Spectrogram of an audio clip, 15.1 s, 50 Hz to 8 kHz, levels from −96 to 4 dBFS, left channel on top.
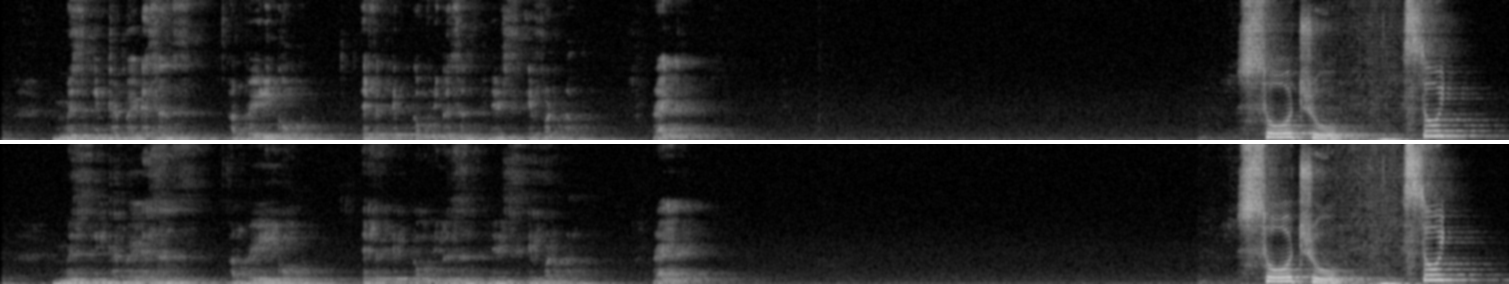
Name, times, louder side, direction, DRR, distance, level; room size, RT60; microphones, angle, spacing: voice 1, 0.3-1.9 2.3-3.2 3.6-5.8 6.5-6.8, equal, 80° left, 4 dB, 6.9 m, -37 dB
voice 2, 12.4-14.4, right 2 dB, 20° right, 10 dB, 1.0 m, -22 dB
23.5 x 22.0 x 9.1 m, 1.5 s
head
